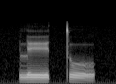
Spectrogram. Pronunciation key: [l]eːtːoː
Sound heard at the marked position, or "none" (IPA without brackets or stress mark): l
